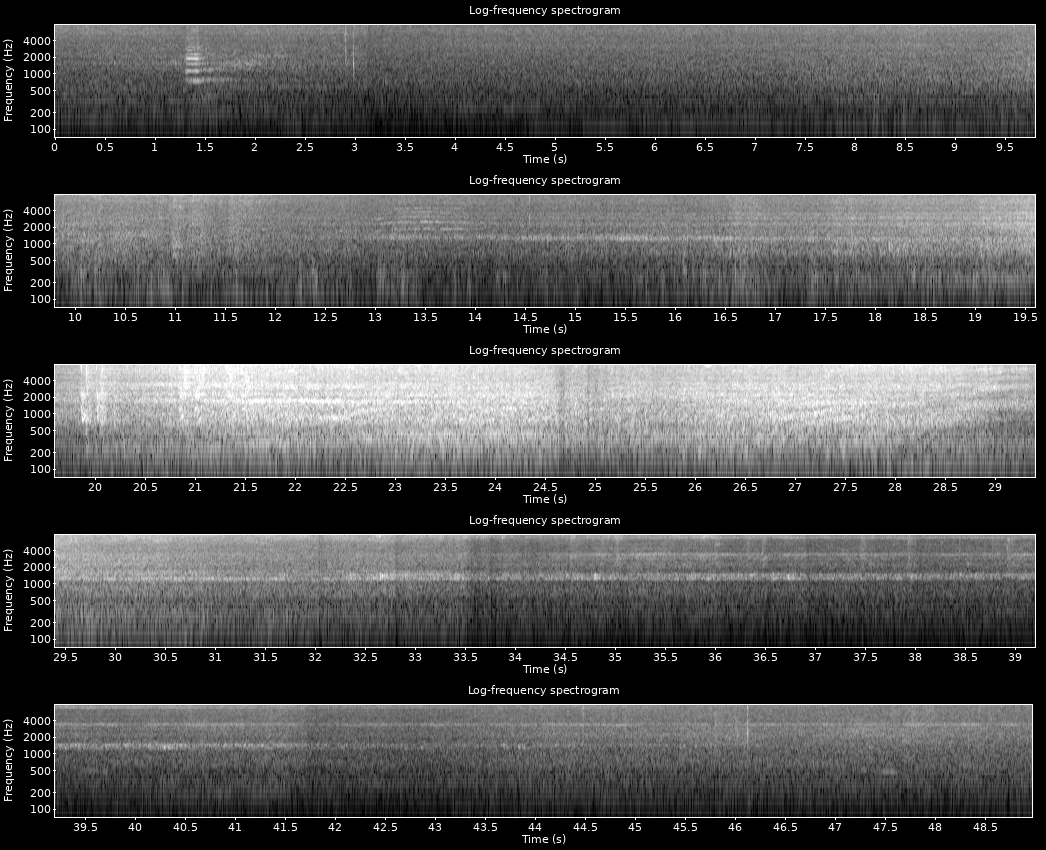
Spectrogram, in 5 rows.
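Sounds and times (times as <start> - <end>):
thin high-pitched whine: 1.1 - 12.9, 29.8 - 48.9
wavering wheel squeal: 3.2 - 14.1, 20.6 - 24.4, 28.3 - 48.9
train wheels rushing on rail: 7.8 - 46.2.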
